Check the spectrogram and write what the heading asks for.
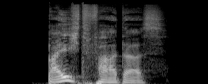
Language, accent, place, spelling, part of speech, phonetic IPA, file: German, Germany, Berlin, Beichtvaters, noun, [ˈbaɪ̯çtˌfaːtɐs], De-Beichtvaters.ogg
- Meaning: genitive singular of Beichtvater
